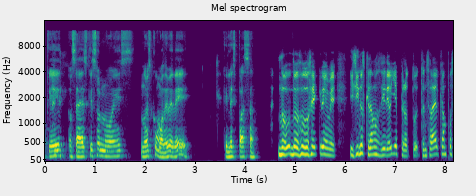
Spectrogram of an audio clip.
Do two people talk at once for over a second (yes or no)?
no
